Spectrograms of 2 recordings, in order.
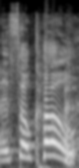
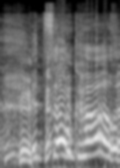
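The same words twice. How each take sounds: First: Higher, much louder cry of cold; loud exclaim. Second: Very slow, loud, laughing; laughing slow cry. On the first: James shocked by the icy can, loud cry. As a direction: shout it in disbelief. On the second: James repeating it to friends, slow laughing cry. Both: Retold or imitated. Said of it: "he was like".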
